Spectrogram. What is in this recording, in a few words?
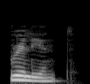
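"brilliant", British English; Time, history; Thời gian, lịch sử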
